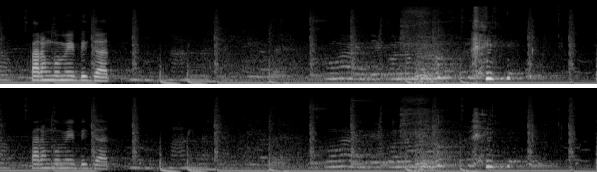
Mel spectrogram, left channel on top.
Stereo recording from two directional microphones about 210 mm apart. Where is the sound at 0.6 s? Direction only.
20° left (ahead or behind).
